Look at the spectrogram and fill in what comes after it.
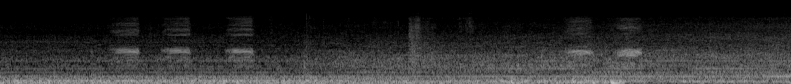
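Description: A bird calling in short calls, three in quick succession about a second in and two more near six seconds, over an engine running steadily with a low rumble. A single low thump comes near six seconds.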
